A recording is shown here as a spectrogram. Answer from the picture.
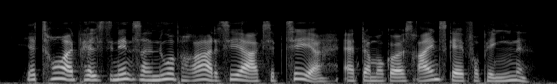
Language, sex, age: Danish, female, 49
